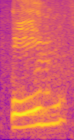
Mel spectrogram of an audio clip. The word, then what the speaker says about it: ओम: हमेशा स्ट्रेट नेक स्ट्रेट ओम तीन वर्ड से बना हुआ है आ उ और मा जब आप उच्चारण करेंगे तो आ पेट से आवाज आएगी।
